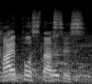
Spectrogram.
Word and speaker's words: hypostasis: That's the way it's pronounced. Hypostasis. I just want to be fair to the pronunciation, you know.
